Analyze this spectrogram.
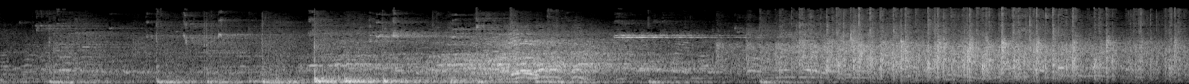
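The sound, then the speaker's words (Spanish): A basketball crowd murmurs over thudding ball bounces and squeaking play, then breaks into loud, sustained applause and cheering that fills the last several seconds. “Bueno, lo importante serán los aplausos del final para que veáis esa jugada que está en redes sociales”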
